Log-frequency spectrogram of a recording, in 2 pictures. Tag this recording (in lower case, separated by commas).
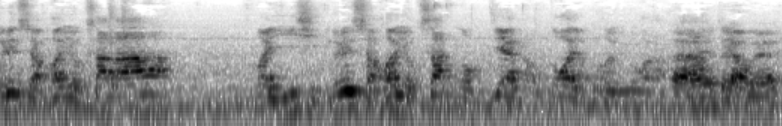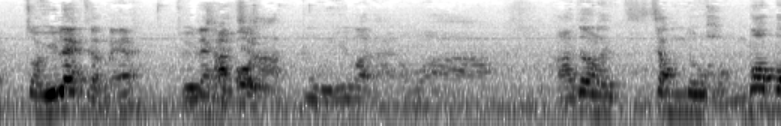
speech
